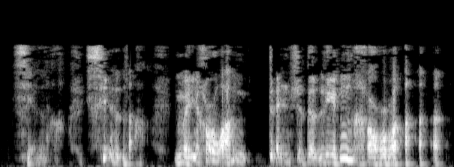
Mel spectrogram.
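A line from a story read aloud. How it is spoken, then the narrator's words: Tearful yet smiling. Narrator (Chinese): 张氏含泪带笑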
